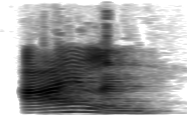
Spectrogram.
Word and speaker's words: island: estacional es muda aquí la s no se pronuncia es muda Entonces vamos a ver vamos a pronunciar Island otra vez Estas dos se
